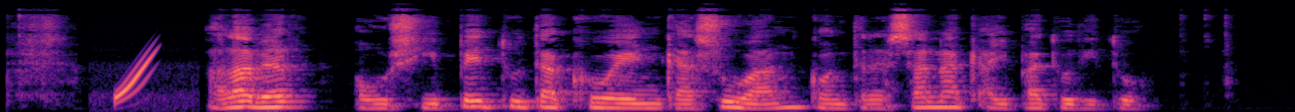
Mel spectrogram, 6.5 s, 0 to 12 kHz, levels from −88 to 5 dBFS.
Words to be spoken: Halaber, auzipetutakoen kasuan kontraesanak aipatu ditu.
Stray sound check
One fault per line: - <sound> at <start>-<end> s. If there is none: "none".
- chirp at 0.6-0.8 s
